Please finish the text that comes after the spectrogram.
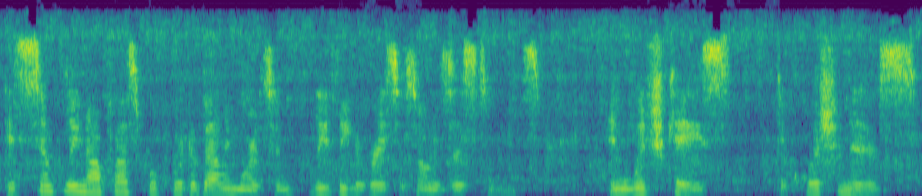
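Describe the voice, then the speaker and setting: Gamer woman reading game lines out loud, muffled lofi audio, noisy. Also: lowish voice, steady tone, moderate pace. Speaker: gaming video creator. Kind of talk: reading game dialogue aloud, commentary. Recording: dull, noisy home recording.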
